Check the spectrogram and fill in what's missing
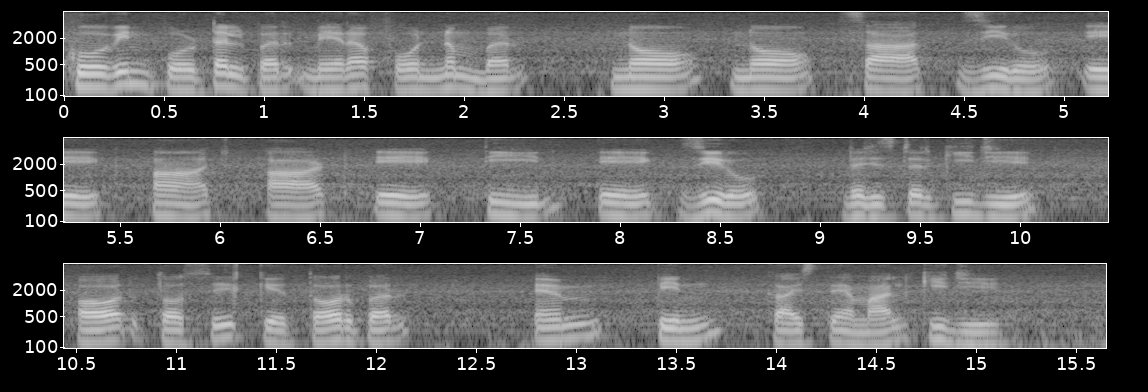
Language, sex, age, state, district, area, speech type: Urdu, male, 18-30, Delhi, South Delhi, urban, read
